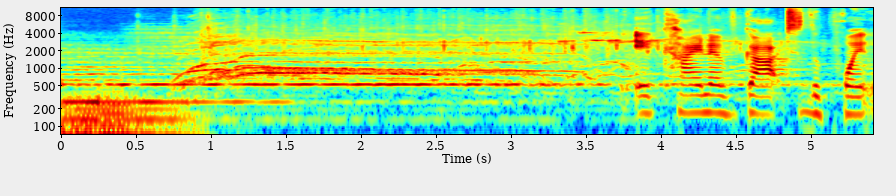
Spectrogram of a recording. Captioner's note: cheers and applause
